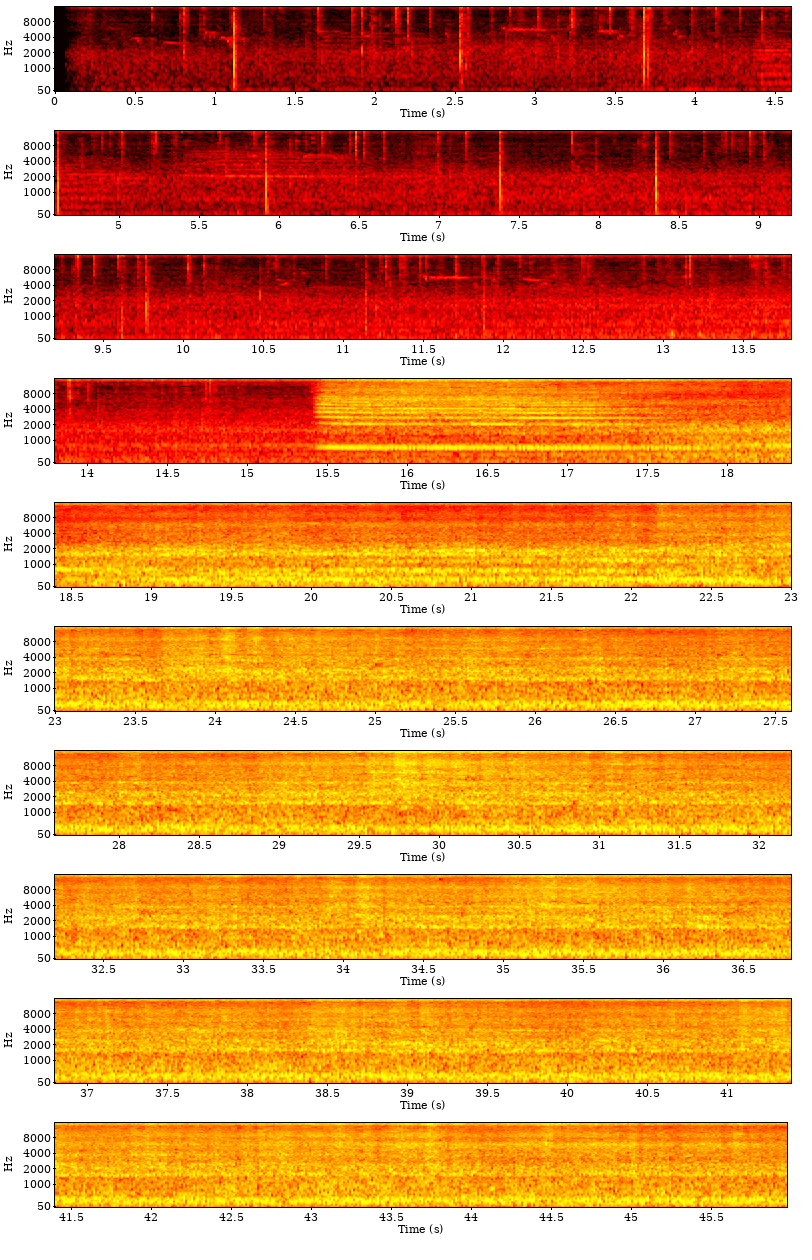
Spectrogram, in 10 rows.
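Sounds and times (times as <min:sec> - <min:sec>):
train horn chord: 0:04.4 - 0:06.2, 0:14.4 - 0:22.9
freight train rumbling: 0:09.2 - 0:45.9
locomotive hum: 0:09.4 - 0:45.9.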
